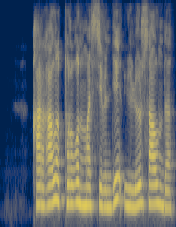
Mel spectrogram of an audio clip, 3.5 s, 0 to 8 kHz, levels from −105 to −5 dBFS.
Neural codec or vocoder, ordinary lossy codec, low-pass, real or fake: codec, 16 kHz, 16 kbps, FunCodec, trained on LibriTTS, 50 frames a second; none; none; fake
